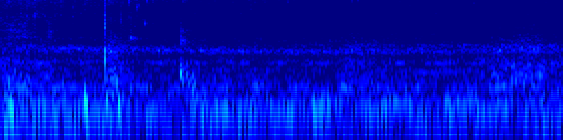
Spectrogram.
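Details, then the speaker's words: RV toilet with a foot pedal flush: quiet rush of water with drips and gurgles as the pedal opens the valve; normal flush. "toilet just a regular foot plush bullet so push your pedal down like so"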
